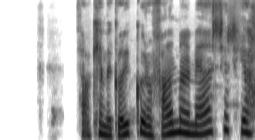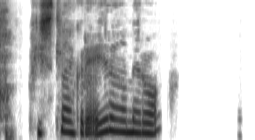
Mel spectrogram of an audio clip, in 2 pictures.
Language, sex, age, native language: Icelandic, female, 20-29, Icelandic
